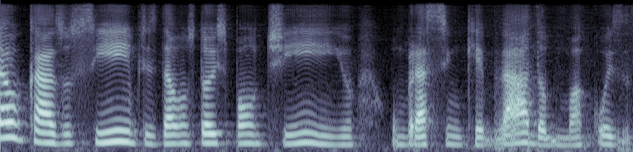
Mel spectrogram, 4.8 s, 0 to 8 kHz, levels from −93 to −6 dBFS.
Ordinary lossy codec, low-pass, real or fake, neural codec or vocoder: none; 7.2 kHz; fake; codec, 16 kHz, about 1 kbps, DyCAST, with the encoder's durations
